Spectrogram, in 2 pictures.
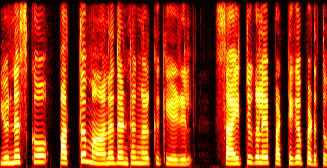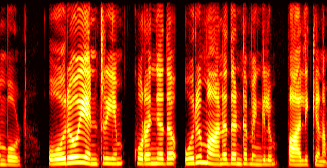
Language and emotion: Malayalam, neutral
